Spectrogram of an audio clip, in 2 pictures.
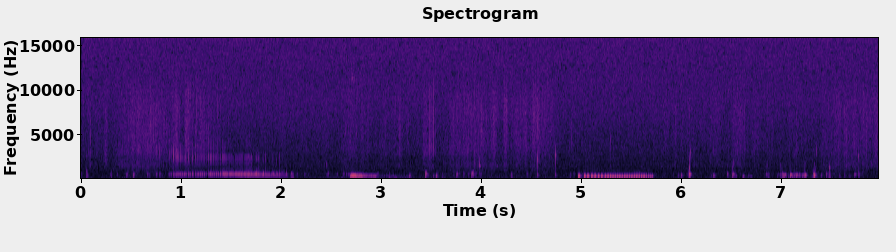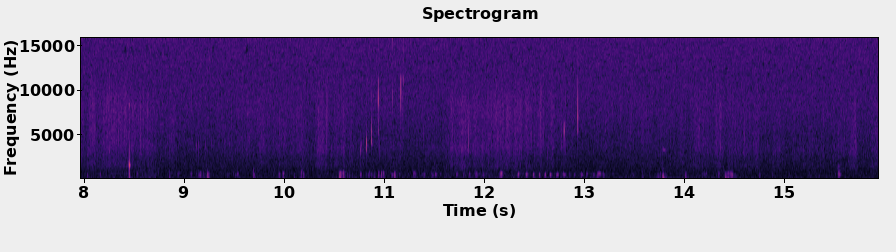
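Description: Gurgling, rumbling bowel sounds in several loud bursts with softer clicks between; hunger stomach growling, a normal finding.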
